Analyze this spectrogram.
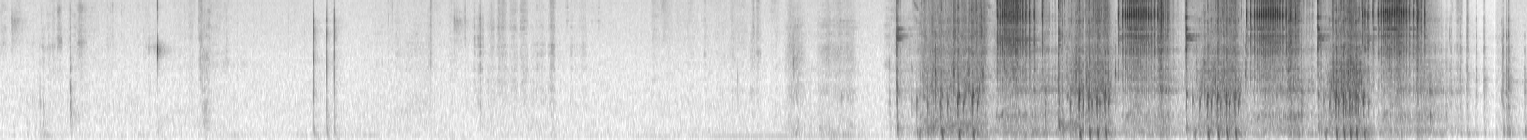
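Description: Poulan Woodshark two-stroke chainsaw's recoil starter rope pulled several times in quick succession from about nine seconds in, the engine spinning over with a rapid ratcheting clatter and the spark plug out of the cylinder for a spark test. A few faint clicks come before the pulls.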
